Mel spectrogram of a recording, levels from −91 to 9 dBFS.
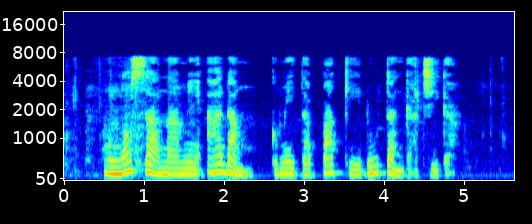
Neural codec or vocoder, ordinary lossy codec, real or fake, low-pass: none; Opus, 64 kbps; real; 7.2 kHz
